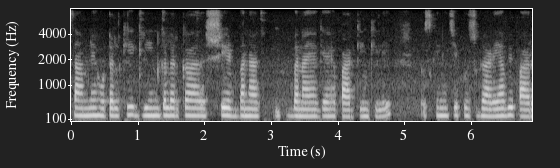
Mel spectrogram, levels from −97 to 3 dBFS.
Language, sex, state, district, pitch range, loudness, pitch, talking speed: Hindi, female, Gujarat, Valsad, 185-200 Hz, -18 LUFS, 195 Hz, 180 wpm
